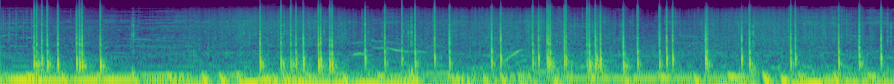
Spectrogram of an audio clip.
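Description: Fireworks display: a rapid string of sharp bangs from aerial shells bursting, several a second, over a heavy low rumble.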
